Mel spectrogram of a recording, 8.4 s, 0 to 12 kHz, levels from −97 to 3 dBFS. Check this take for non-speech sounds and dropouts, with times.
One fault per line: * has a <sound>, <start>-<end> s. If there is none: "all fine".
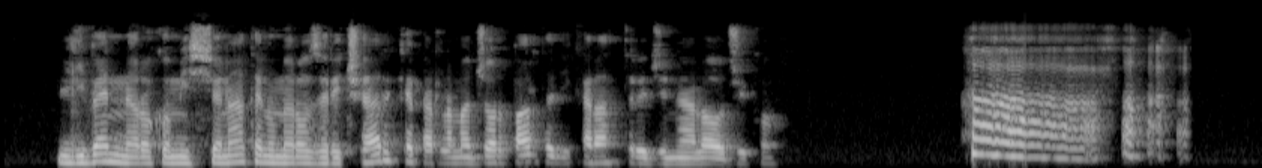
* has a laugh, 6.4-8.0 s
